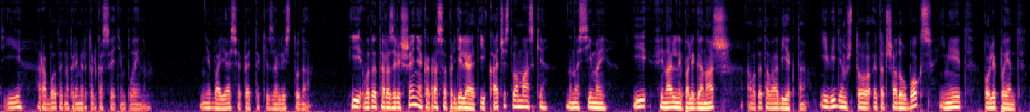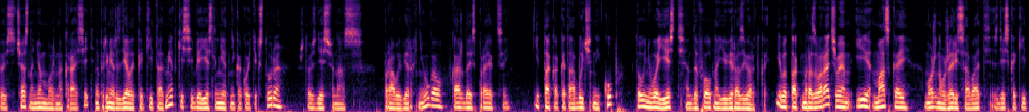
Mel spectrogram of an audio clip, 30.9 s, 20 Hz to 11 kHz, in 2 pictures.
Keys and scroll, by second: 2.4 ctrl+z, 5.2 shift+f, 16.8 ctrl+z, 26.9 ctrl+z.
